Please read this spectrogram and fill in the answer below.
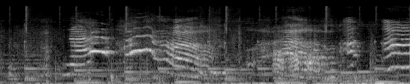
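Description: A toddler crying loudly in wavering wails, starting about a second in, over light background music with a steady low beat.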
